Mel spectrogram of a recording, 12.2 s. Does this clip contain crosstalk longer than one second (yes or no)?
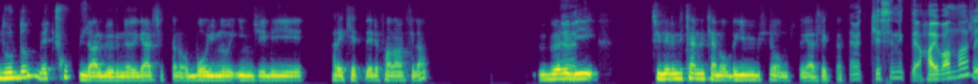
no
